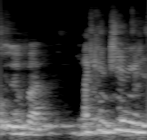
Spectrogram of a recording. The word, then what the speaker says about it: Ove: I think it's pronounced Uva.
